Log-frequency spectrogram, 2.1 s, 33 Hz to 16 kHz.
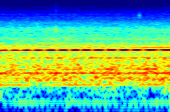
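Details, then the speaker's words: Power Mac G5 Quad Core: after the first successful boot a red indicator light comes on and the cooling fans kick in at full speed, giving loud, steady rushing air with a constant high whine. "that red one comes on right there and there you hear the fan just kick in really loud"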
